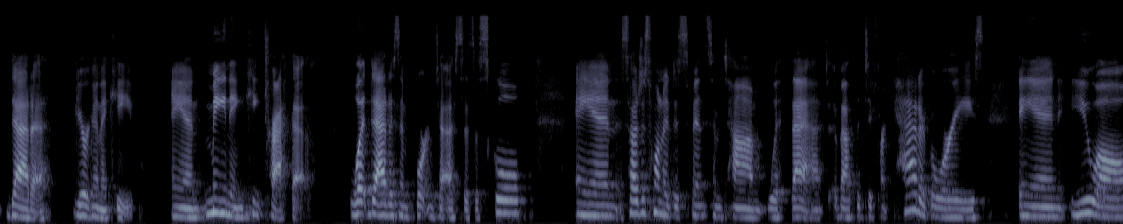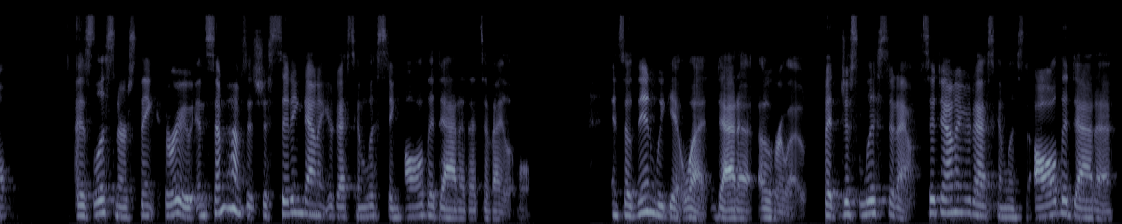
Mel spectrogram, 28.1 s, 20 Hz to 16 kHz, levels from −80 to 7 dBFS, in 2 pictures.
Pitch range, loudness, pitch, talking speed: 145-190 Hz, -36 LUFS, 165 Hz, 170 wpm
